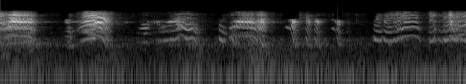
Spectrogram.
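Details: Flock of ring-necked parakeets at a garden bird feeder, birds chattering to each other: rapid series of harsh, screechy squawks and chattering notes, bursts roughly every half second, some calls with wavering rising-falling tones.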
